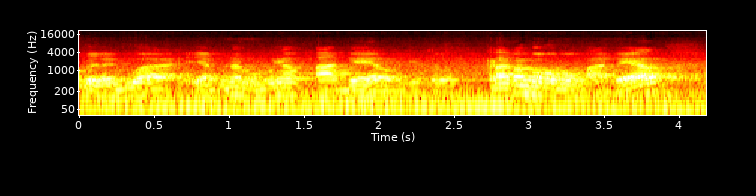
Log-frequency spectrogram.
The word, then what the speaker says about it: padel: Dari itu sampai debat sampai gue tunjukin video ini Iga Swiatek aja yang main tenis ngomongnya Padel. bukan pedal Ya.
